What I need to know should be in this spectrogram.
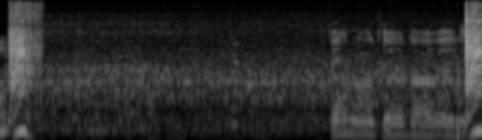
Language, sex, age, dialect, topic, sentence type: Maithili, male, 41-45, Angika, agriculture, statement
